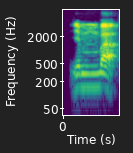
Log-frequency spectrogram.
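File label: "jembak", Malay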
